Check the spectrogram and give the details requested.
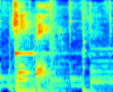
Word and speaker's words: JPEG: First is the JPG or pronounced as JPEG and is short for JPEG or joint photographic experts group.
